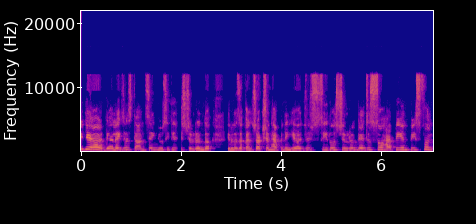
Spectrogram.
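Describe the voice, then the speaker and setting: Against a quiet background, a woman talks at a very fast pace in a high voice. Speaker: spiritual guide and life coach. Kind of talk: spiritual group talk. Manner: animated.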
